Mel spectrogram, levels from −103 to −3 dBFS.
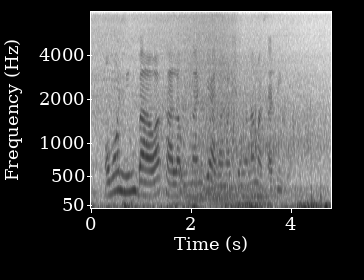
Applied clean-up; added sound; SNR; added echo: none; Engine / Car; 0 dB; none.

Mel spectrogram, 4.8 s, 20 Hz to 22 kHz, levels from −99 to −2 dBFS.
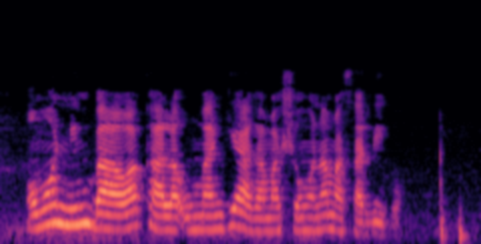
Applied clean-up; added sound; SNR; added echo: none; none; none; none.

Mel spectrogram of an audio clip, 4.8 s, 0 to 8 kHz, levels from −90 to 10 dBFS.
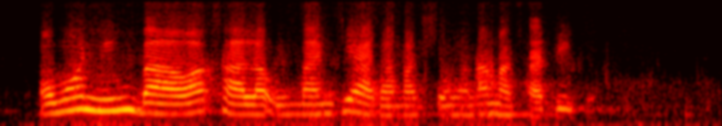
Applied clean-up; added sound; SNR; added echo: neural separator model SepFormer DNS4.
